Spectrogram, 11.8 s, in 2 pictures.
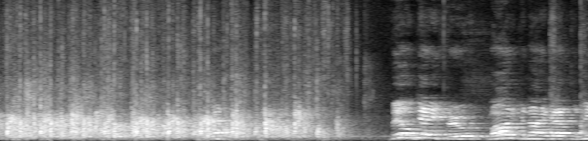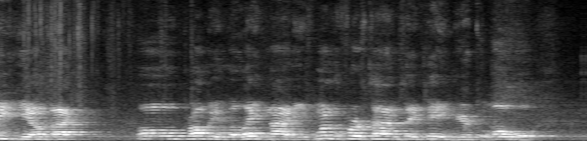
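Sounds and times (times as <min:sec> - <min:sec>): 
audience applause: 0:00.0 - 0:03.7
speech: 0:04.7 - 0:11.4.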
